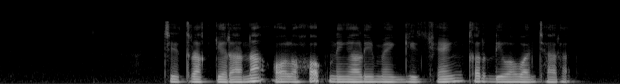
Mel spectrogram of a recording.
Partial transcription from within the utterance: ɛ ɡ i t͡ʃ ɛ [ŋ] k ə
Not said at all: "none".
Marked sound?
ŋ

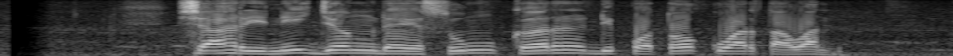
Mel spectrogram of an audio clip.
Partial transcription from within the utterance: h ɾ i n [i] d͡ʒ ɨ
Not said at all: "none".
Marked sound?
i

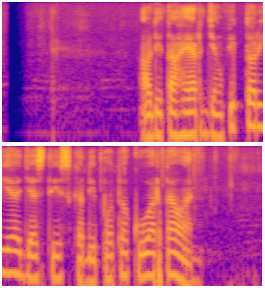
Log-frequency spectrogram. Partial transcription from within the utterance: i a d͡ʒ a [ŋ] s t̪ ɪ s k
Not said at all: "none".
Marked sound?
none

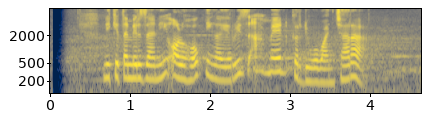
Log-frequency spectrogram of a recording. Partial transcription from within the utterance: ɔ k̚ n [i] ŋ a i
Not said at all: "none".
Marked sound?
i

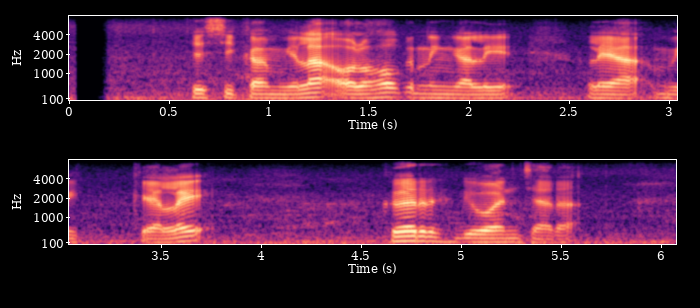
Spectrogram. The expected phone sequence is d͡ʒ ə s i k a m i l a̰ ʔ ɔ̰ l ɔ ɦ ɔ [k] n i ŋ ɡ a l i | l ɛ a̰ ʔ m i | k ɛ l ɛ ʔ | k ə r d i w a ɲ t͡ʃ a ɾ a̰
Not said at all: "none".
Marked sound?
k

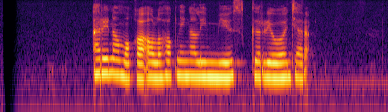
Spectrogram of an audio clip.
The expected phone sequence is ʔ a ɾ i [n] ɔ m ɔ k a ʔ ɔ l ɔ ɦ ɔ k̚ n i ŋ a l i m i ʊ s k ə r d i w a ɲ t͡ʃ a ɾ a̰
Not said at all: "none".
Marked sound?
n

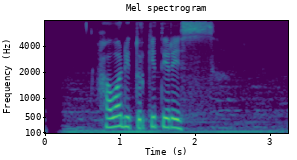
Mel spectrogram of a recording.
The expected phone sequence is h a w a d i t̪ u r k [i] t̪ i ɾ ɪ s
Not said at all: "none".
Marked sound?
i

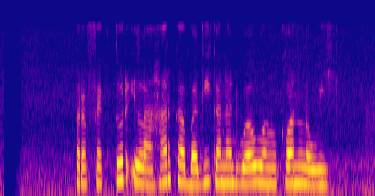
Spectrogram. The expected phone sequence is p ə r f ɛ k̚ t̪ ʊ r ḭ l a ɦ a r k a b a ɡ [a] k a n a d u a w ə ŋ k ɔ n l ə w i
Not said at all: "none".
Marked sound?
i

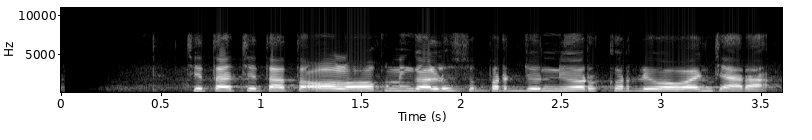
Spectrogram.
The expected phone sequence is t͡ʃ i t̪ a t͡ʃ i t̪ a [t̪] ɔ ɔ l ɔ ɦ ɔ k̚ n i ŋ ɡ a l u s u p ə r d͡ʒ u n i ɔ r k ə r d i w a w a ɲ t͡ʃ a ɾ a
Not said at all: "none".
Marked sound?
t̪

